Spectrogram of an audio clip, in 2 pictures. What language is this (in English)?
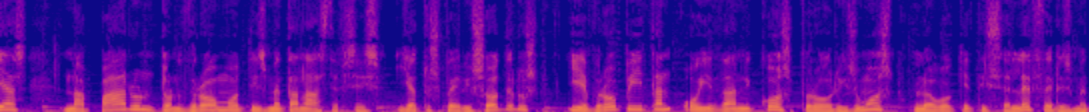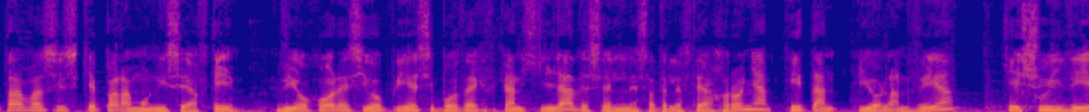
Greek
